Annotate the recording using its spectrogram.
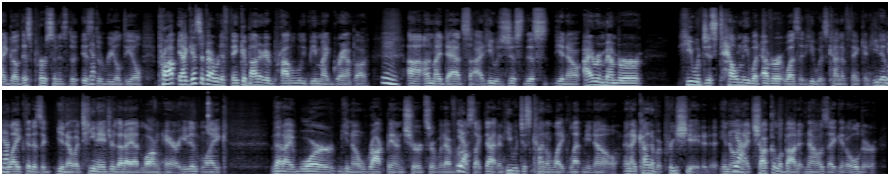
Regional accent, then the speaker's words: Wisconsin, United States; Born and raised in Wisconsin

